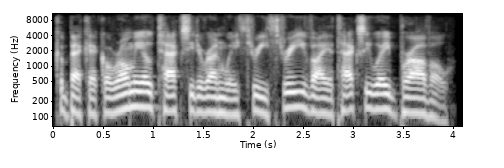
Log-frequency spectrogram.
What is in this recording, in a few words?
Tower Taxiing, Air traffic controller, male; Pa Announcement; VoiceBox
